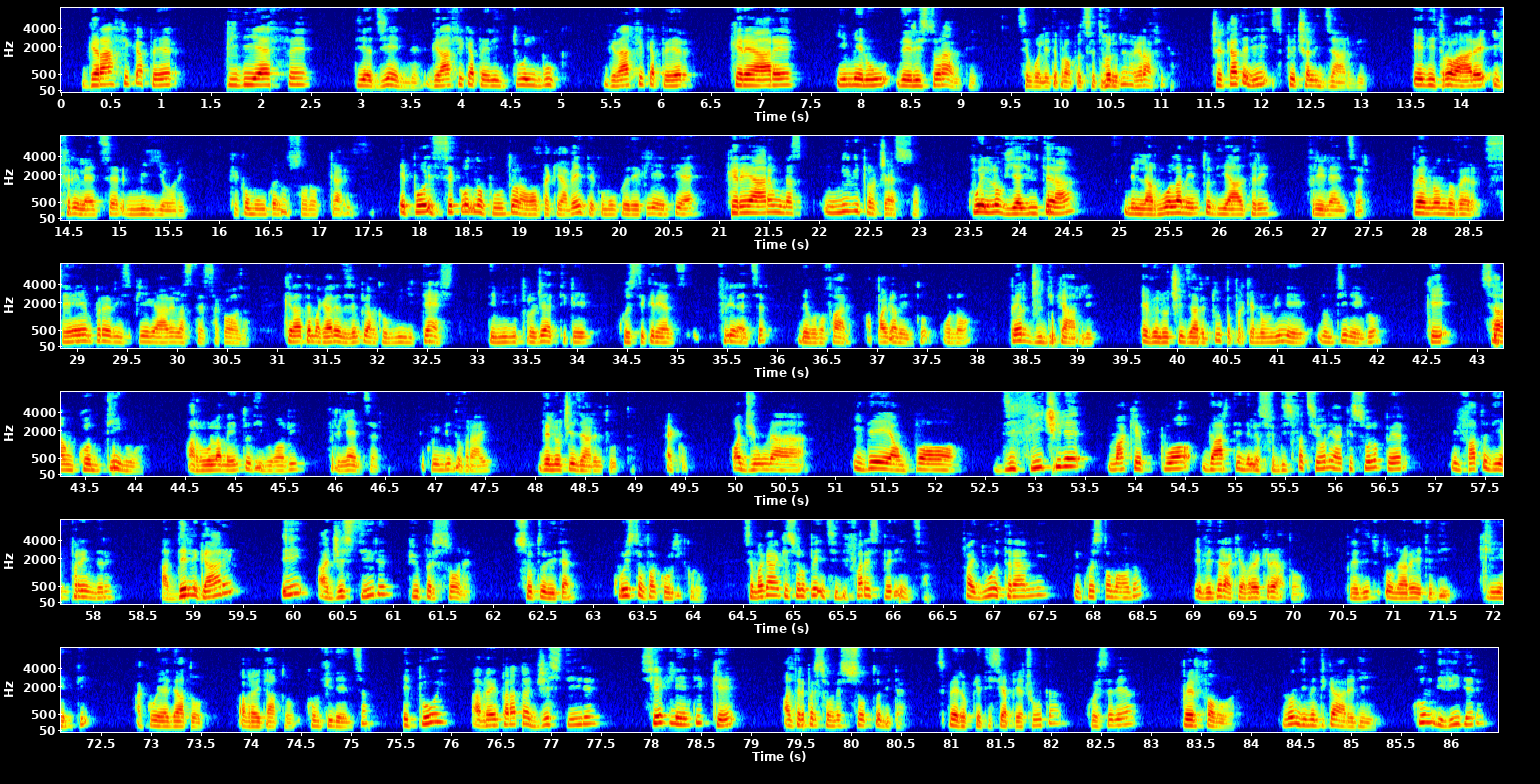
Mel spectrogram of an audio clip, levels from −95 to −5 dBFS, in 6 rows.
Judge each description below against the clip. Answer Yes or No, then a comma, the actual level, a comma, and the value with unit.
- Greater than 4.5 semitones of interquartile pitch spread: No, average, 4.0 semitones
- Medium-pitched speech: Yes, medium, 165 Hz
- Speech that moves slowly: No, average, 145 wpm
